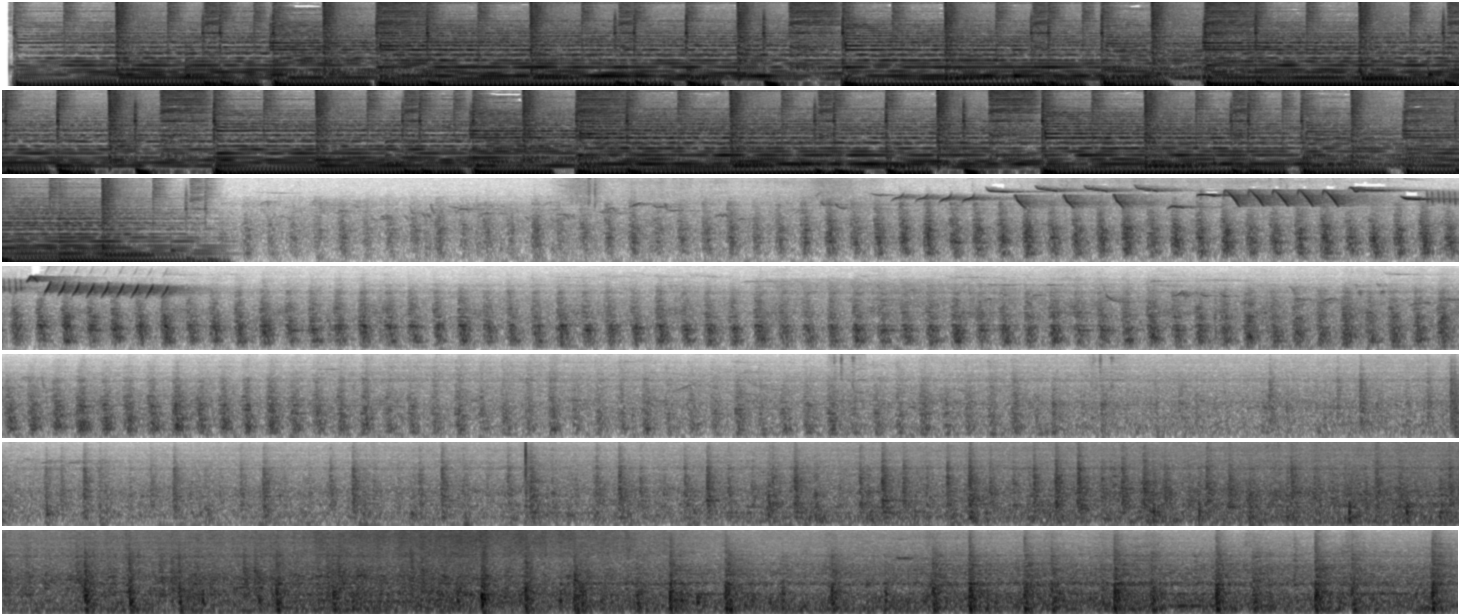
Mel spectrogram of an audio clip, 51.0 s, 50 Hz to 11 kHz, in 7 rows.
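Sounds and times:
steam locomotive exhaust beats: 0.0 - 50.9
wheels clicking over rail joints: 15.7 - 50.9.

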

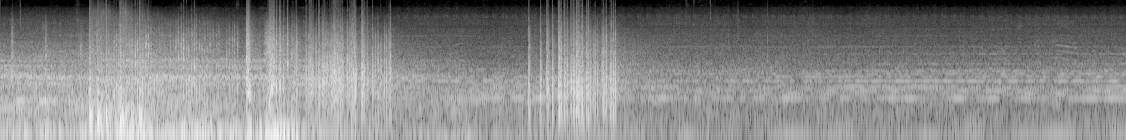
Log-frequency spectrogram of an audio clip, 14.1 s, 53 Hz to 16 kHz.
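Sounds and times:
fireworks bangs and crackles: 0.1 - 5.1, 6.5 - 7.9
sharp firework cracks: 1.1 - 5.1, 6.6 - 7.9.

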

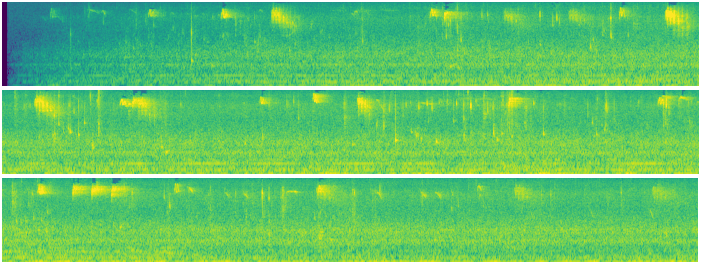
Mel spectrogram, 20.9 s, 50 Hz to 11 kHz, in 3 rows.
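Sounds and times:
river water flowing: 0.8 - 20.9
small birds chirping: 4.3 - 8.6.

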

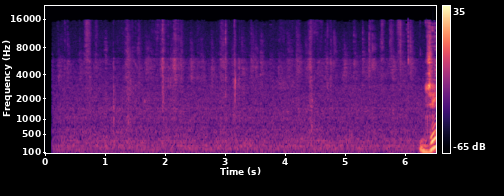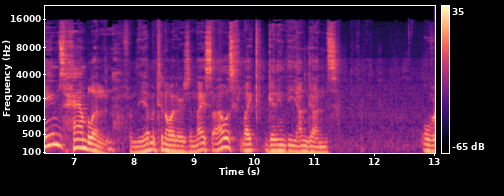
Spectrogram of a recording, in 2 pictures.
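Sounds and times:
steady low hiss: 0.2 - 13.0
cards being flipped through: 0.6 - 6.3.

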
